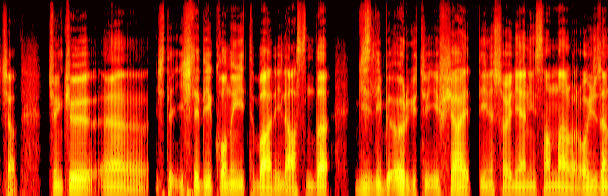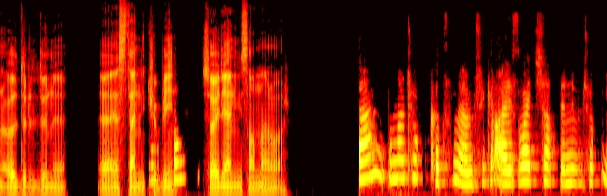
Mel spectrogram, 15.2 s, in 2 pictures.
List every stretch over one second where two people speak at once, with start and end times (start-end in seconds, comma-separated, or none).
none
